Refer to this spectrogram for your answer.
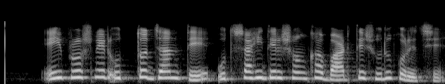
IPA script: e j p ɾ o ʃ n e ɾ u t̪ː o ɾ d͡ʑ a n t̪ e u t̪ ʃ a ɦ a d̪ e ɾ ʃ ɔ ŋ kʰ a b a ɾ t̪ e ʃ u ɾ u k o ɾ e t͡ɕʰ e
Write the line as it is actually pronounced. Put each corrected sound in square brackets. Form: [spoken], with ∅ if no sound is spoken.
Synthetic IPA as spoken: e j p ɾ o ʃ n e ɾ u t̪ː o ɾ d͡ʑ a n t̪ e u t̪ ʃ a ɦ [i] d̪ e ɾ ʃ ɔ ŋ kʰ a b a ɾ t̪ e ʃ u ɾ u k o ɾ e t͡ɕʰ e

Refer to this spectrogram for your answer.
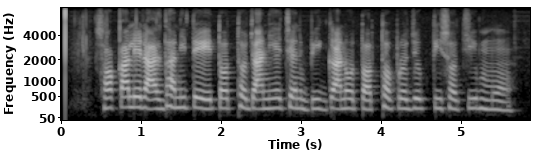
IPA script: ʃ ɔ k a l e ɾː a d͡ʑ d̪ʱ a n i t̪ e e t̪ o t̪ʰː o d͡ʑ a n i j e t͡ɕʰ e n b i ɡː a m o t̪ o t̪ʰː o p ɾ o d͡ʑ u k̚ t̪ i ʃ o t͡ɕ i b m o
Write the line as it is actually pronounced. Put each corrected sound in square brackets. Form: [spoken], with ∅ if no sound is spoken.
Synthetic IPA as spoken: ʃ ɔ k a l e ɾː a d͡ʑ d̪ʱ a n i t̪ e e t̪ o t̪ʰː o d͡ʑ a n i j e t͡ɕʰ e n b i ɡː a [n] o t̪ o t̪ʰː o p ɾ o d͡ʑ u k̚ t̪ i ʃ o t͡ɕ i b m o

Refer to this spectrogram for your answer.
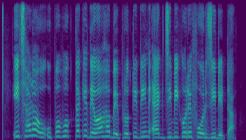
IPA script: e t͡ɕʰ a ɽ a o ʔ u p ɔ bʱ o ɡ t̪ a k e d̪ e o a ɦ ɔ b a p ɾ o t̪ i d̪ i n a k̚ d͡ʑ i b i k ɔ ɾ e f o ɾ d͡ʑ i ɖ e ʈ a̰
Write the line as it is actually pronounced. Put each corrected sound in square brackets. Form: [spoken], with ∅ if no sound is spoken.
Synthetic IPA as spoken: e t͡ɕʰ a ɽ a o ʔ u p [o] bʱ o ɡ t̪ a k e d̪ e o a ɦ ɔ b [e] p ɾ o t̪ i d̪ i n [ɛ] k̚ d͡ʑ i b i k [o] ɾ e f o ɾ d͡ʑ i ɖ e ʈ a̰

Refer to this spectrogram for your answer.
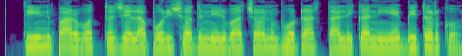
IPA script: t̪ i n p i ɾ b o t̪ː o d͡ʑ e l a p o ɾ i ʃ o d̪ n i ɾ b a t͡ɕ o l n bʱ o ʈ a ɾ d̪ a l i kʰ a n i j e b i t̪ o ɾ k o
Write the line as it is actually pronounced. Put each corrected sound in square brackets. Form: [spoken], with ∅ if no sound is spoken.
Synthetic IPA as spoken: t̪ i n p [a] ɾ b o t̪ː o d͡ʑ e l a p o ɾ i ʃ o d̪ n i ɾ b a t͡ɕ o [∅] n bʱ o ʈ a ɾ [t̪] a l i [k] a n i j e b i t̪ o ɾ k o

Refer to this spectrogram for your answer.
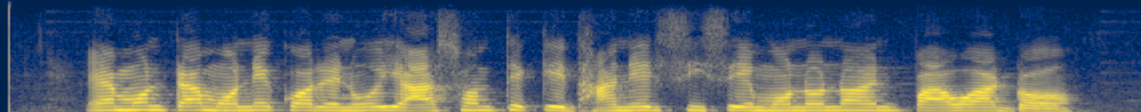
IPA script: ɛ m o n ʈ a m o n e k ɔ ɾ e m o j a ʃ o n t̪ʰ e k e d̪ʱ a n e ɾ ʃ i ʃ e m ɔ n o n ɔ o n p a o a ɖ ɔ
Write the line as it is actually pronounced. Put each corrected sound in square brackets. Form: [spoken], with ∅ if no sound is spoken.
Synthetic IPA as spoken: ɛ m o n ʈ a m o n e k ɔ ɾ e [n] o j a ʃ o n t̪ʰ e k e d̪ʱ a n e ɾ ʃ i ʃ e m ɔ n o n ɔ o n p a o a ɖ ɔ

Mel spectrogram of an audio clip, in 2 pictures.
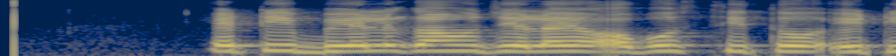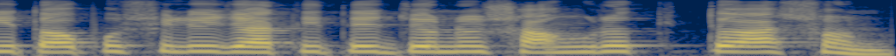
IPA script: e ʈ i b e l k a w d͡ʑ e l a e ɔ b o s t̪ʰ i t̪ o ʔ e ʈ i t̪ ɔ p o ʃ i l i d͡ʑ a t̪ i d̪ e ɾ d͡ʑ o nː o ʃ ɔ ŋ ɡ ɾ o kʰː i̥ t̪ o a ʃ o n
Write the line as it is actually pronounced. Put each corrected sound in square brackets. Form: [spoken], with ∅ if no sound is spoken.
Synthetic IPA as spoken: e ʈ i b e l [ɡ] a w d͡ʑ e l a e ɔ b o s t̪ʰ i t̪ o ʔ e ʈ i t̪ ɔ p o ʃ i l i d͡ʑ a t̪ i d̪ e ɾ d͡ʑ o nː o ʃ ɔ ŋ ɡ ɾ o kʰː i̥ t̪ o a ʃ o n

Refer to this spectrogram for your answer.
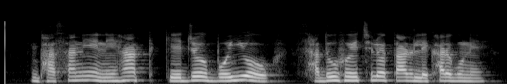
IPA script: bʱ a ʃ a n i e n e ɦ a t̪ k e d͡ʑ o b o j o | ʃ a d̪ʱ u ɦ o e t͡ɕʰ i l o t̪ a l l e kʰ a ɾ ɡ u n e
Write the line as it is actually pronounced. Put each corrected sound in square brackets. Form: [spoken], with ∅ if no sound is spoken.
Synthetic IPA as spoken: bʱ a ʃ a n i e n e ɦ a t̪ k e d͡ʑ o b o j o | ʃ a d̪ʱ u ɦ o e t͡ɕʰ i l o t̪ a [ɾ] l e kʰ a ɾ ɡ u n e

